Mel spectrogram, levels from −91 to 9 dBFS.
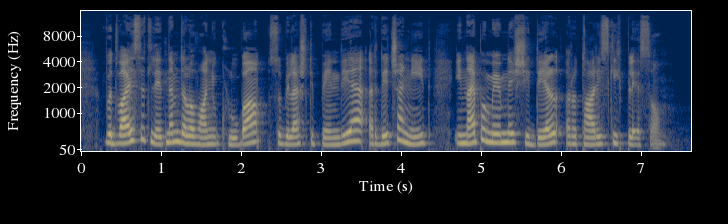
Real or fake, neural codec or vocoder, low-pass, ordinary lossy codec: real; none; 14.4 kHz; MP3, 64 kbps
